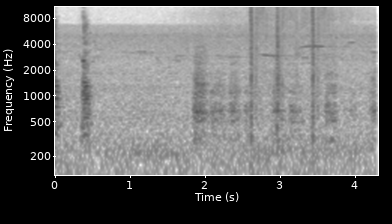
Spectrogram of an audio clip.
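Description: A dog in the Fallout 3 video game gives a few short, scattered barks and yips, with soft footstep-like taps between them and no talking over it.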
